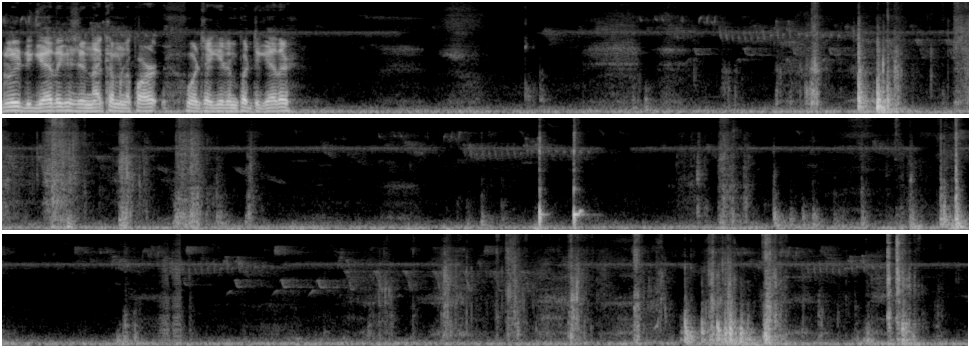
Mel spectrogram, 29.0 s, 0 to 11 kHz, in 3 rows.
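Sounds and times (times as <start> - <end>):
bird chirps: 0.0 - 29.0
knocks of pipe fittings: 14.5 - 15.6.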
